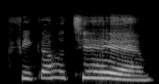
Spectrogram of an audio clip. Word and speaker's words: ফিকহ: ফিকা শব্দটি আরবি শব্দ এটি উচ্চারণ ফিক ফে কাফ হা ফে কাফ হা ছোট হা গোল হা যেটি সেটি ফিকহ বলে ফিকাহ বলে আমরা ফিকার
